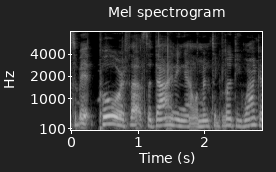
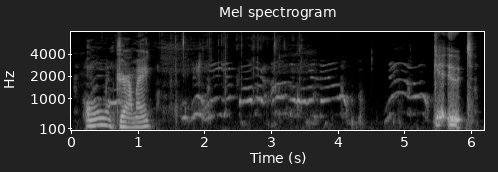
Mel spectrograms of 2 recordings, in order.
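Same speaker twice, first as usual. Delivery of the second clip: very quiet, very slow, very high Scottish accent; 9 dB quieter than usual. Tasting a jammy wagon wheel biscuit on a comedy podcast: Scottish accent. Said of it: "Don't know why I'm doing a Scottish accent".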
